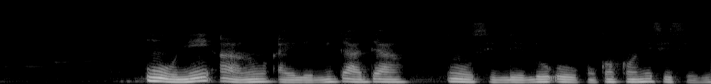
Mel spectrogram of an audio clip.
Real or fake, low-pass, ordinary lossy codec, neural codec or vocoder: fake; 7.2 kHz; AAC, 32 kbps; codec, 16 kHz in and 24 kHz out, 1 kbps, XY-Tokenizer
